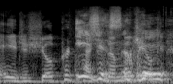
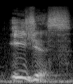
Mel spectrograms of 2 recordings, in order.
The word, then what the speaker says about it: Aegis: as long as they ages it's pronounced Aegis it's from Greek mythology doesn't anyone do the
